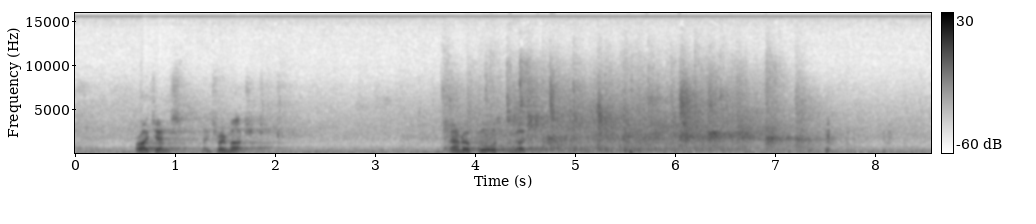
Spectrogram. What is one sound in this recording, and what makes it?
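A young man talks briefly.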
